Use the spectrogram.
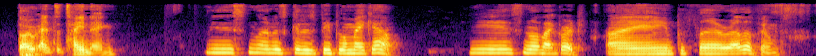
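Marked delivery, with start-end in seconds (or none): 2.1-7.9 goofy put-on voice, high and silly. Giving a controversial opinion about a film: funny voice. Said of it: "I'm doing a funny voice".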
